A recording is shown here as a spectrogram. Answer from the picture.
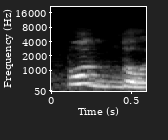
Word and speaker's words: পদ্য: পদ্য কি দেখতে পাচ্ছি দ এর সাথে জফলা আমরা কি করব দ কোথায় আছে এইযে দ দেখ এটা কিন্তু অল বর্ণ যেহেতু অল্প প্রাণ হুবহু তাকে দুইবার ব্যবহার করা যাবে তাহলে হয়ে যাবে শব্দটা পদ্য এইযে দেখ হয়ে গেল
